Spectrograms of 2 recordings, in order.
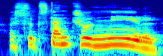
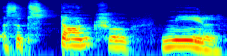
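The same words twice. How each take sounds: First: It is said in an ordinary, unposh accent. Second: It is said in an exaggerated posh accent.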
